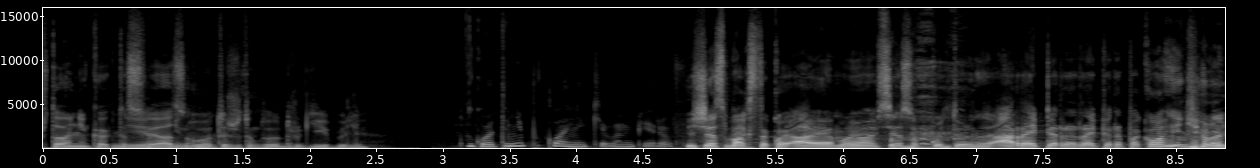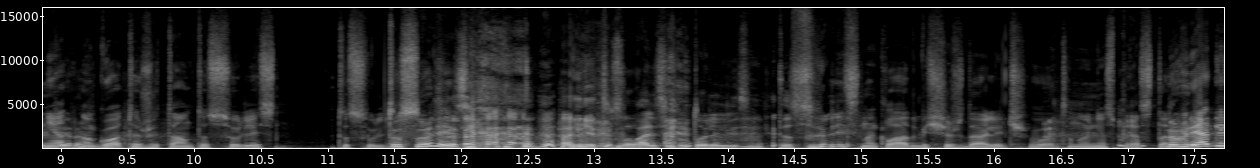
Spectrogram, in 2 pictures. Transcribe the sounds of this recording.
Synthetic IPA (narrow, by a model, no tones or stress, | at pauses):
ʂt̪oɐnʲikak̚nəsvʲazənɡot̪ɨʐɨt̪amkt̪ot̪əd̪ɾʊɡʲijəbɨ̰lʲɪ | ɡot̪ɨnʲɪpɐklˠonʲːɪkʲɪvɐmʲpʲḭɾəfɪɕasmakst̪ɐko̞jaɛmɐafsʲesup̚kʊlʲt̪uɾnəarɛpʲɪɾɨɾɛpʲɪɾɨpɐklˠonʲːɪkʲɪvɐnʲet̪noɡo̞t̪ɨʐɨt̪amt̪ʊsulʲɪsʲ | t̪ʊsulʲɪt̪ʊsulʲɪsʲ | ɐnʲit̪ʊsɨvalʲɪsʲt̪ʊt̪ulʲɪlʲɪsʲt̪ʊsulʲɪsʲnɐklˠad̪bʲɪɕːɪʐd̪alʲɪt͡ɕɪvo̞t̪ənunʲɪspɾɐst̪anuvɾʲad̪lʲ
